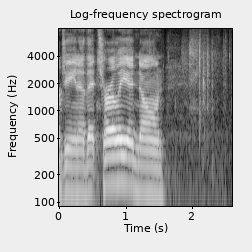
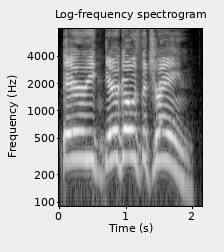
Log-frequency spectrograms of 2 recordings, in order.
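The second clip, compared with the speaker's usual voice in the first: high, slow grieving wail; 12 semitones higher, slower than usual. A narrator's reading. Grandma wailing as she watches the train, high and slow. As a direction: wail it out slowly. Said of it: "she wailed".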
